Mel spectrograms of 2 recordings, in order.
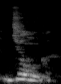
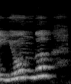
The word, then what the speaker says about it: Jung: इनका नाम है पूरा, युंग कहा जाता है, कई बार बोलते हैं युंग, लेकिन इनका जो स्पेलिंग है वो JUNG है। तो युंग प्रोनाउंस किया जाता है, बाकी जुंग लिखा जाता है।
